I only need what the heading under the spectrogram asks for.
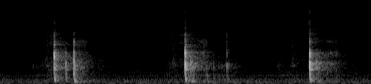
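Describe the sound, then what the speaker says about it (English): A knife slices a zucchini into half-inch rounds on a cutting board, giving three separate bursts of crisp chopping, each a quick double or triple knock, close and clear with quiet between. "And then I'm gonna cut this zucchini just into about 1/2 inch rounds."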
